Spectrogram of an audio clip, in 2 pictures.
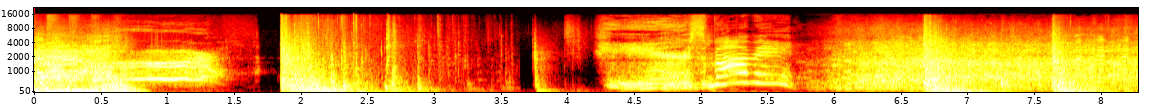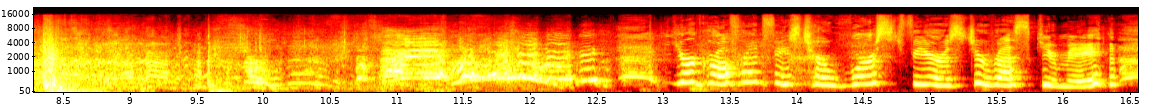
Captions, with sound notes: Here's mommy. [thudding] Hey. [chuckles] Your girlfriend faced her worst fears to rescue me.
